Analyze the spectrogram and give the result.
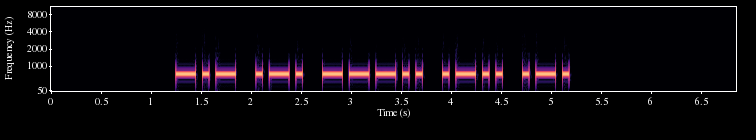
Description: Morse code, heard as a keyed tone, about 18 wpm, 700 Hz. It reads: KR8LR
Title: Speed Racing - USA 2x2 Call Signs 15wpm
